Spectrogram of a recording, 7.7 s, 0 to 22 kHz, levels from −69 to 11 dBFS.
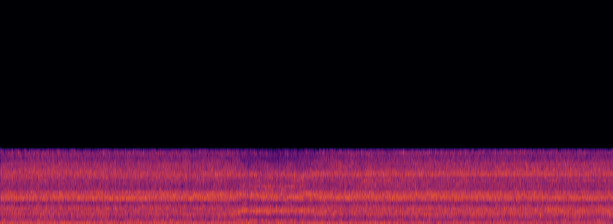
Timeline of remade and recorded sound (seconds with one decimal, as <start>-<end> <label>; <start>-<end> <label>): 0.0-7.7 recorded

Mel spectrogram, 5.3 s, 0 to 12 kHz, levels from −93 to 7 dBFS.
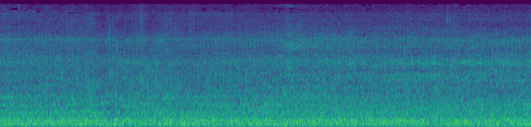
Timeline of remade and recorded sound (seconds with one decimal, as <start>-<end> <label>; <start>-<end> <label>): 0.0-0.8 recorded; 0.8-2.0 remade; 2.0-5.3 recorded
